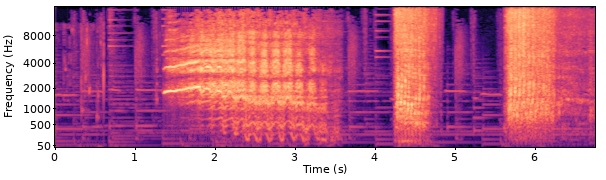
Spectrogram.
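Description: A horse whinnying: one long neigh that starts high and falls away in a shaky, quavering run, followed by two short noisy bursts, over steady background music.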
